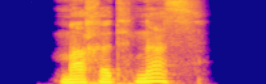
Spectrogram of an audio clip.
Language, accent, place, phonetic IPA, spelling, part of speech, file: German, Germany, Berlin, [ˌmaxət ˈnas], machet nass, verb, De-machet nass.ogg
- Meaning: second-person plural subjunctive I of nassmachen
